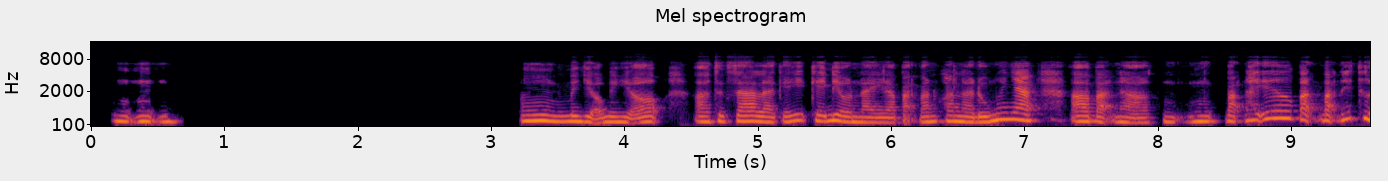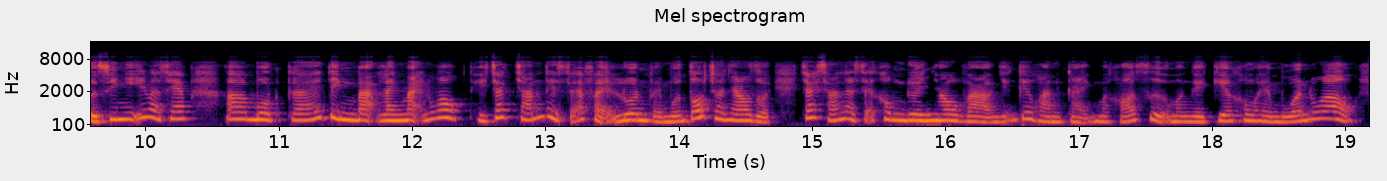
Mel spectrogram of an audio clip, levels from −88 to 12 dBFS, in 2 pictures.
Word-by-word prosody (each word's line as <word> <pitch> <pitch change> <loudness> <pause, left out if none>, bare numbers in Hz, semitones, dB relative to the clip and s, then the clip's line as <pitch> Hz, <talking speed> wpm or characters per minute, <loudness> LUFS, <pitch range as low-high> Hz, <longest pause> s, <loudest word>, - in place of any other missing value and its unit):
Ừm, 205 -2 -2
ừm, 200 0 +2
ừm. 185 0 -5 2.6
Ừm, 210 -2 +3
mình 200 -1 +3
hiểu, 175 -4 -2
mình 185 0 +1
hiểu. 165 -2 -2 0.4
Ờ, 190 0 -1
thực 200 -2 -3
ra 205 0 +2
là 185 -2 +1
cái 215 +4 -2
cái 210 -3 -1
điều 215 -5 +2
này 170 -2 -2
là 165 0 -4
bạn - - -8
băn 190 +2 -2
khoăn 205 -1 +1
là 185 - +1
đúng 185 +6 +2
đó - - +2
nha. 245 -4 +3 0.2
À, 200 +1 +2
bạn, 180 -1 -3
à, 160 -1 -3
ừm, 180 -2 -6
ừm, 195 +1 0
bạn 205 -1 -2
hãy 240 +5 -1 0.2
bạn - - +1
bạn 225 0 0
hãy 270 +4 -2
thử 285 -9 +5
suy 265 +8 +4
nghĩ 270 +5 +3
mà 330 - +1
xem, 290 0 -1 0.3
ờ, 275 0 +1
một 260 -1 +3
cái 245 +5 0
tình 260 -7 +5
bạn 235 -1 +2
lành 225 0 +4
mạnh, 235 -1 +3
đúng 285 +5 -2
không? 330 -1 +3
Thì 215 -9 -4
chắc 330 +9 +1
chắn 300 +2 0
thì 310 - +2
sẽ 260 - -5
phải - - -1
luôn 230 +2 +3
phải 190 - -3
muốn 195 +4 0
tốt 315 +6 +3
cho 295 -4 0
nhau 230 -2 +3
rồi, 185 -5 -2 0.2
chắc 325 +1 +1
chắn 235 +2 0
là 275 - -1
sẽ - - -6
không 245 -4 +1
đưa 235 - +3
nhau 230 0 +4
vào 195 -3 -1
những 185 +7 -5
cái 285 -2 -1
hoàn 190 -5 -2
cảnh 180 +1 -5
mà 190 - -2
khó 185 +4 -4
xử 230 -6 -2
mà 195 0 0
người 185 -1 0
kia 215 +2 0
không 220 +1 -1
hề 205 -3 0
muốn, 185 +5 0
đúng 280 +3 -4
không? 285 -6 +2
215 Hz, 265 wpm, -22 LUFS, 190-250 Hz, 2.6 s, thử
